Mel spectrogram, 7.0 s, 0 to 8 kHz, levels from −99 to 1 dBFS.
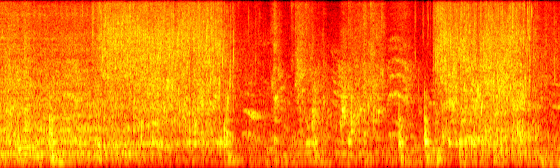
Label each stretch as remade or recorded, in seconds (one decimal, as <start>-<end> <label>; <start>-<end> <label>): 0.0-0.9 recorded; 0.9-7.0 remade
